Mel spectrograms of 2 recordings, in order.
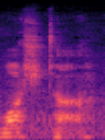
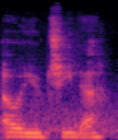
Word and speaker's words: Ouachita: like so washington is o-u-o-u-a-c-h-i-t-a and it's pronounced washita but like everybody's like oh you cheetah or al cheetah that's incorrect because it's named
